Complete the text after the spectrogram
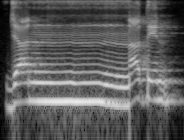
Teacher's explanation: نون کے اوپر شد ہے اس لیے ایک الف کی مقدار غنہ کیا جائے گا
